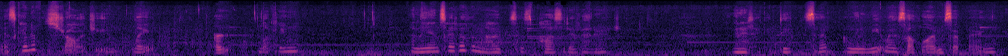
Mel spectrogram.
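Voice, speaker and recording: A woman hosting an ASMR livestream, speaking softly and deliberately, often slipping into whispers and gently repeating phrases. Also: medium pitch. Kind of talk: ASMR, slow soft talk to live chat. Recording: clearly audible background noise.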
